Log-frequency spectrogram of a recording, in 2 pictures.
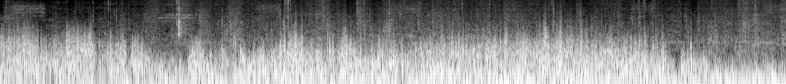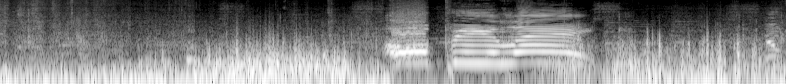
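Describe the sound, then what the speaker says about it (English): Strong wind buffets the microphone at an outdoor disc golf event, a loud, steady rumbling roar that fills the whole stretch, with a brief whistle-like tone near the end. "Super windy."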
